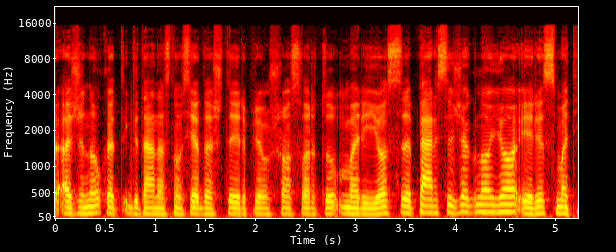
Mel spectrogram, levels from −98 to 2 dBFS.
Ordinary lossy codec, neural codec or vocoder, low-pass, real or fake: Opus, 32 kbps; vocoder, 44.1 kHz, 128 mel bands, Pupu-Vocoder; 14.4 kHz; fake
